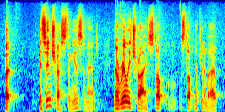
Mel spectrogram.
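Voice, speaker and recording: In a training room with a live audience, a man demonstrates NLP techniques in a workshop, playfully coaxing a volunteer and working the group with animation. His medium-pitched voice keeps a moderate pace, and a little hiss or hum sits in the recording.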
